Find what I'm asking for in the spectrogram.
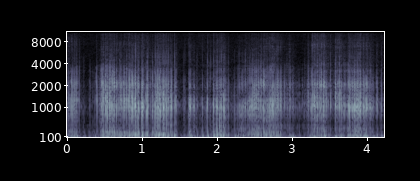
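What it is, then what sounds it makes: Rhinestone-covered notebook being scratched. Long nails scratch across the resin rhinestone cover of a hardcover diamond painting notebook held close to the mic. The result is dense, crackly scraping concentrated around 1 kHz, arriving in several sustained bursts with brief quieter gaps between strokes.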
